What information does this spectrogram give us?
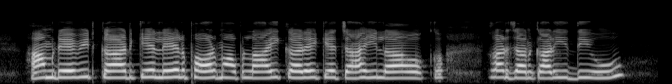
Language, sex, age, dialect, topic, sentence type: Magahi, female, 18-24, Western, banking, question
